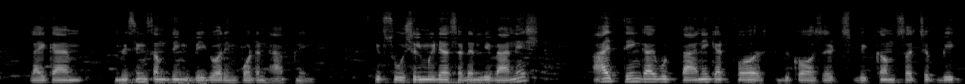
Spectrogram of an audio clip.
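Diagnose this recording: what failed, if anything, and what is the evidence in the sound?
Timecode bleed, analogue wiring: a faint warble switching near 1 and 2 kHz runs under the speech throughout, as 30-frame linear timecode leaks across.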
